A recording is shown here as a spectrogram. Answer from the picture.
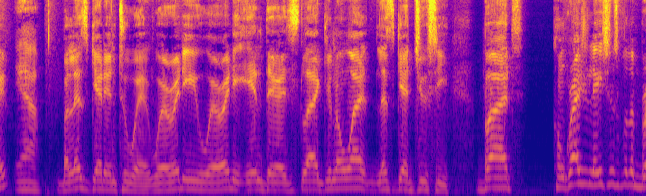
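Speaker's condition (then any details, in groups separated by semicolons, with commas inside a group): No condition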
